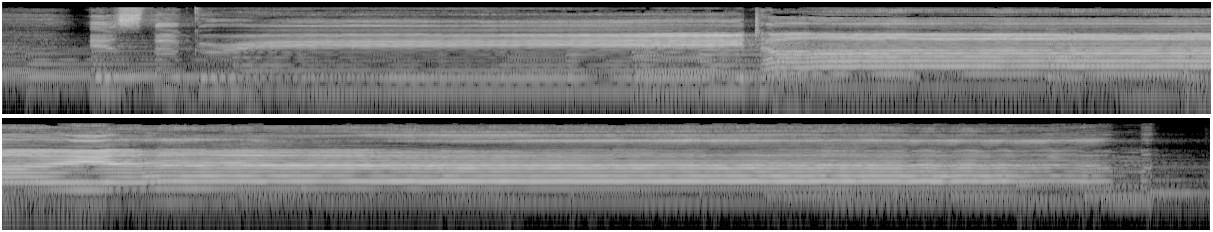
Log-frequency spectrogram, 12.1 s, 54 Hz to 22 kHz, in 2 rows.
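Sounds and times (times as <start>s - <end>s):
piano accompaniment: 0.0s - 12.0s
man singing long note: 0.4s - 12.0s.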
